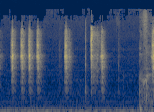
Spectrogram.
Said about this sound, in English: But I've also got that... Are you familiar with that app, which is a typewriter thing? Do you know this?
